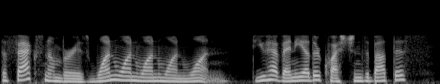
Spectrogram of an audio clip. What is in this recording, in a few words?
question english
